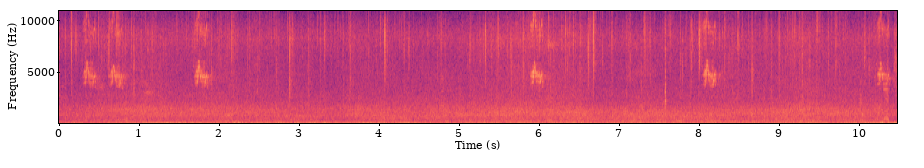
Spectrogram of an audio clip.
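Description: Steady outdoor rumble and hiss, with a few short high chirps of small birds at scattered moments.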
